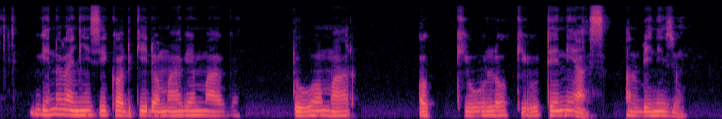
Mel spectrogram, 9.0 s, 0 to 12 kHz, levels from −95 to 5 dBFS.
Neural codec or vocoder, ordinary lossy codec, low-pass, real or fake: vocoder, 22.05 kHz, 80 mel bands, WaveNeXt; none; 9.9 kHz; fake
